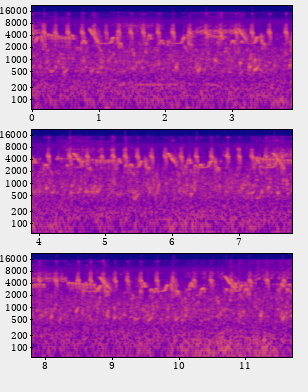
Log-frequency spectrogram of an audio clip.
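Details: Olive-backed tailorbird calls used as a lure: a dense, steady wall of high sharp chips and curling whistles repeating quickly, with a faint low tone early on.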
